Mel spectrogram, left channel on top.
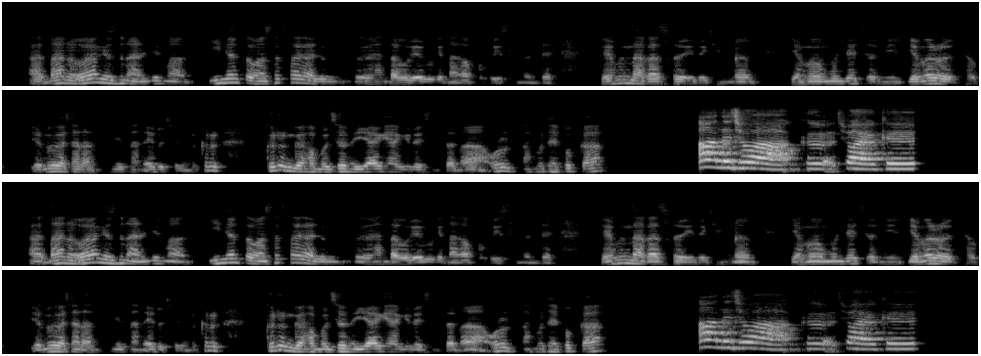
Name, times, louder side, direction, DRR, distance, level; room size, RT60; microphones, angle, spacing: voice 1, 0.3-5.5 6.0-7.5 7.9-9.7 10.1-12.1 12.4-15.8, right 1 dB, 15° right, 1.0 m, -30 dB
voice 2, 16.7-18.9, left 6 dB, 55° left, 0.4 m, -20 dB
3.9 x 2.5 x 2.3 m
head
